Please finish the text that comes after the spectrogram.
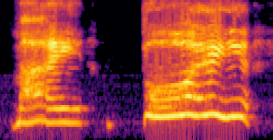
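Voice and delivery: put-on booming, cooing giant fawning over his boy; a huge voice doting on a pet. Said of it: "very loud, almost booming voice".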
